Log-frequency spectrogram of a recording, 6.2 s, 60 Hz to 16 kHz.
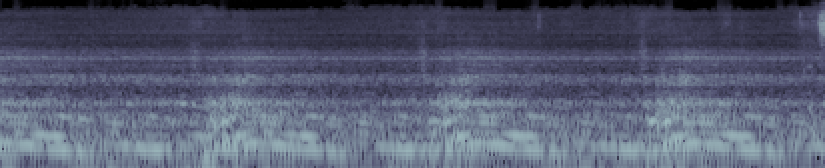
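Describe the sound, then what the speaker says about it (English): A 2018 Dodge Challenger GT AWD with a 3.6L V6 rumbles through its exhaust at steady revs, a low, even drone with mild swells and no voices over it. "It doesn't have that good of an exhaust sound."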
